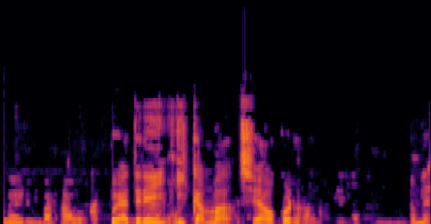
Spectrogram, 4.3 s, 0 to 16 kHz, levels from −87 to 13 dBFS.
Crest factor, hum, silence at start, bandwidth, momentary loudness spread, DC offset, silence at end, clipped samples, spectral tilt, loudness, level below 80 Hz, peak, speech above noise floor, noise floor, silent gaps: 18 dB; none; 0.05 s; 9.6 kHz; 13 LU; under 0.1%; 0 s; under 0.1%; -3.5 dB/octave; -16 LUFS; -60 dBFS; 0 dBFS; 28 dB; -45 dBFS; none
